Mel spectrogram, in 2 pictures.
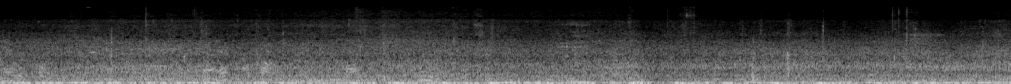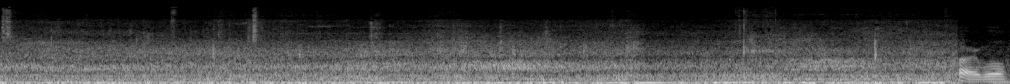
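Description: Steady low rumble of street traffic noise, with faint, indistinct voices.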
